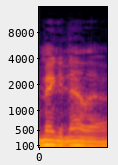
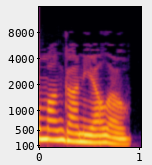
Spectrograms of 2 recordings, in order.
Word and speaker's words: Manganiello: i got nothing i've always heard manganello yeah it's a tough one i got excited when i saw joe and they got really joey nailed that got this get real down after okay here's how they say it joe manganiello that was close no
